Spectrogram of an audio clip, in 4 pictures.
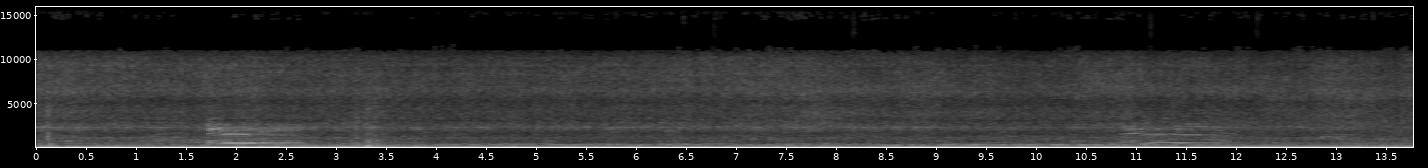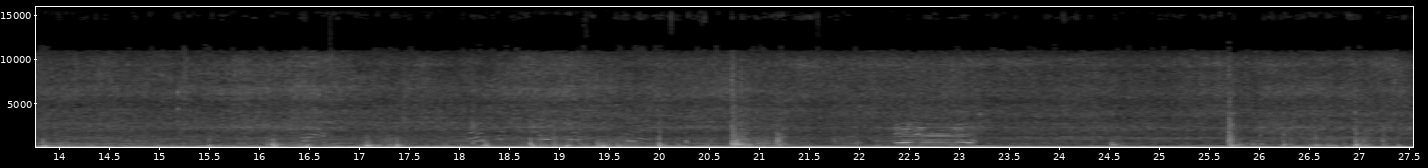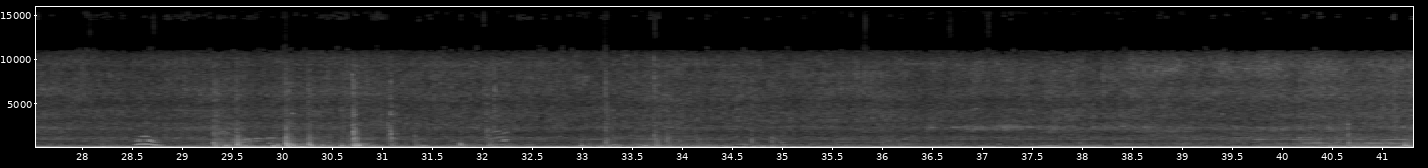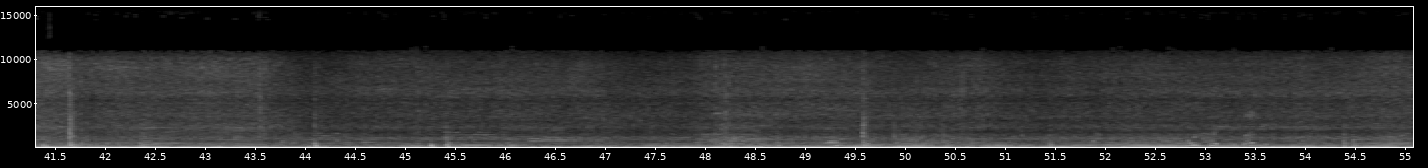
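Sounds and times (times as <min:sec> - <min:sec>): shearing handpiece running: 0:00.0 - 0:55.0
sheep bleating: 0:01.6 - 0:03.1, 0:10.6 - 0:12.4, 0:22.2 - 0:23.4.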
